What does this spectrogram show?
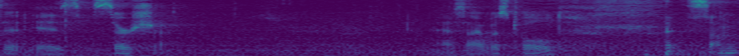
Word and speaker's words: Saoirse: and her name looks very odd but you pronounce it Saoirse and it's like si o ir SP and yet the the correctly pronounce it is Saoirse as I was told some time ago by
